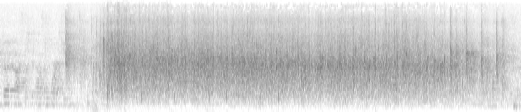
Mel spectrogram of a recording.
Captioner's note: applause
